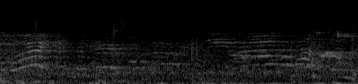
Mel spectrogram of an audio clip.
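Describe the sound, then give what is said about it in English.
A basketball is dribbled on the court during a Southern Wells game against the Rocks. Faint bounces sit under crowd noise and voices throughout. “It's Yancer on the dribble into the front court against a 2-3 zone of the Rocks.”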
